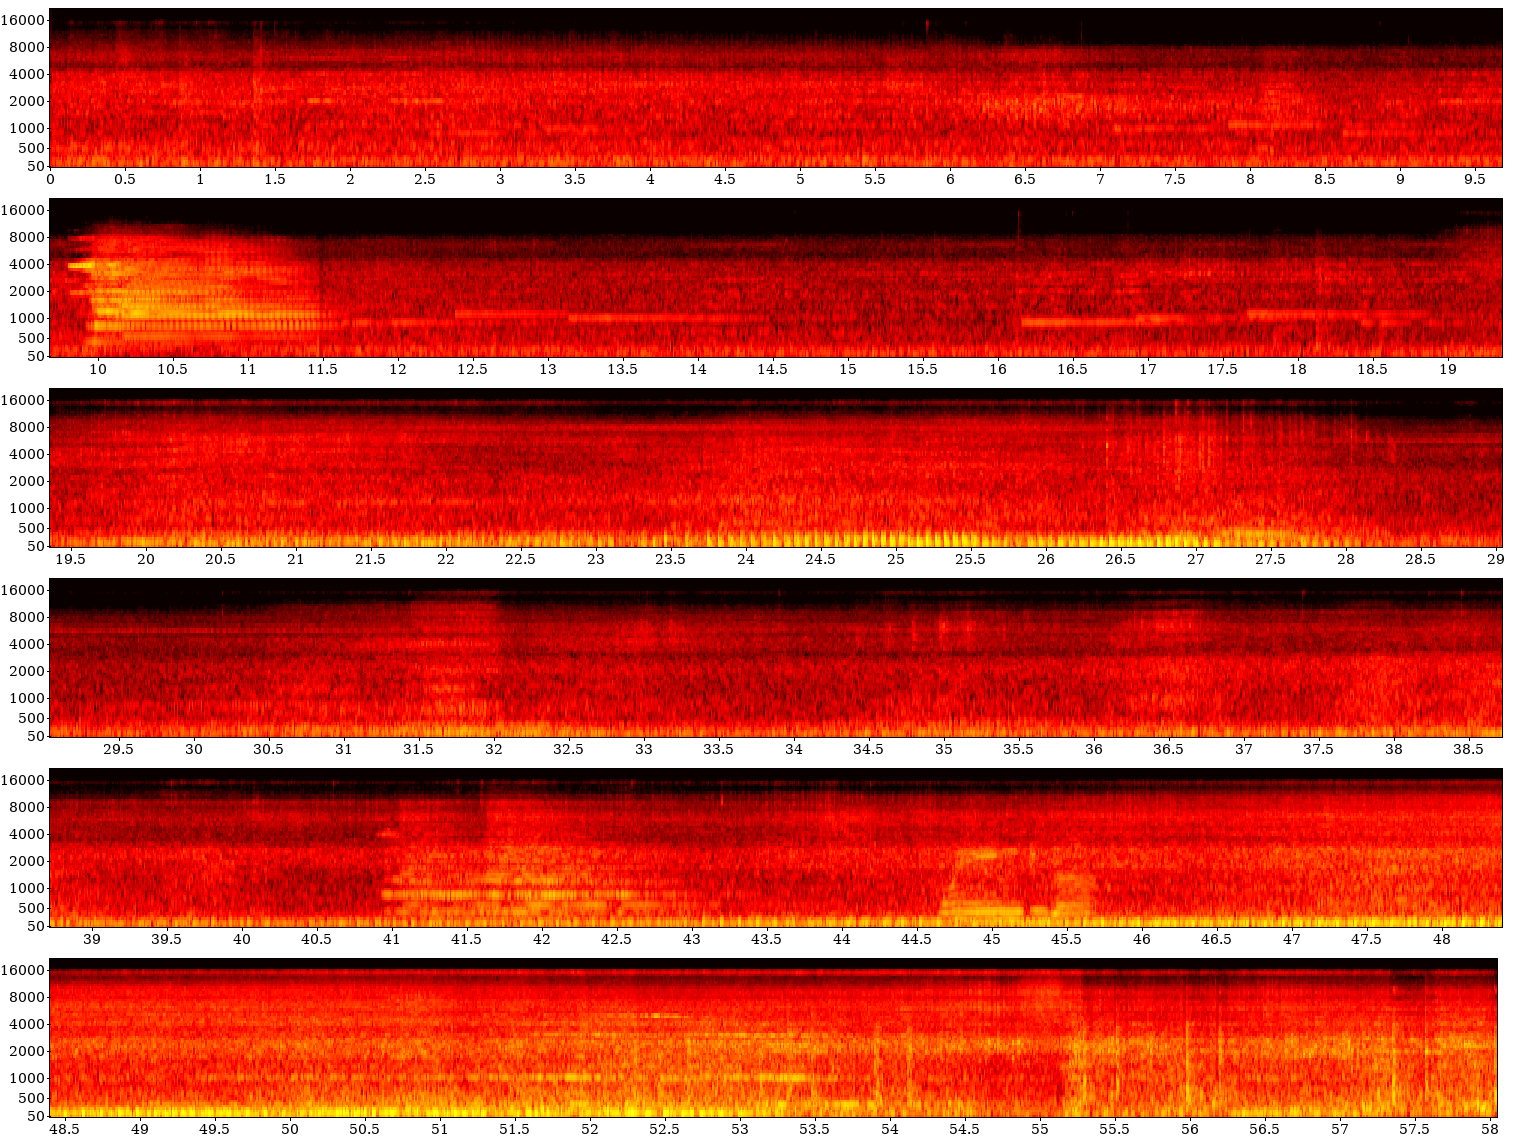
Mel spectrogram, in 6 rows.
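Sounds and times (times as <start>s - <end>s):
diesel locomotive rumble: 0.0s - 58.0s
train rumbling along track: 0.0s - 58.0s
multi-tone train horn: 9.7s - 13.1s, 40.8s - 43.4s.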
